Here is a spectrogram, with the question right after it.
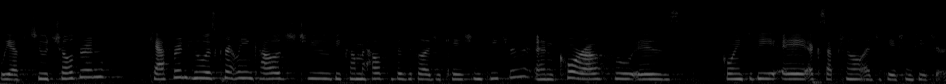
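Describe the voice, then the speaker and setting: Speaking with a Wisconsin accent, a woman talks at a fairly quick pace in a high pitch with fairly even intonation. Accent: Upper Midwest (Wisconsin). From Wisconsin (West Allis, Milwaukee area). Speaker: school board candidate. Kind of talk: candidate forum statement.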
